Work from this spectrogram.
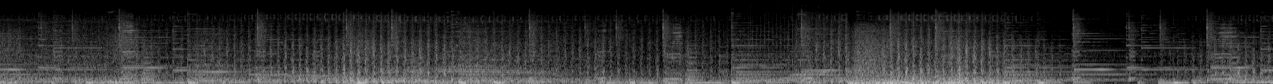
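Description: A helicopter in GTA San Andreas drones under a busy mix of game action, with gunfire bursts, crashes and impacts layered over the steady rotor noise throughout.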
